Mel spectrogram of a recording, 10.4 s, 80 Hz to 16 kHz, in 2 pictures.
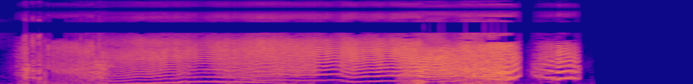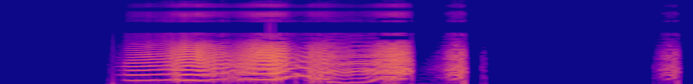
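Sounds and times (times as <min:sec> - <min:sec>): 
fart: 0:00.0 - 0:04.4, 0:06.1 - 0:08.8, 0:10.1 - 0:10.3.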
